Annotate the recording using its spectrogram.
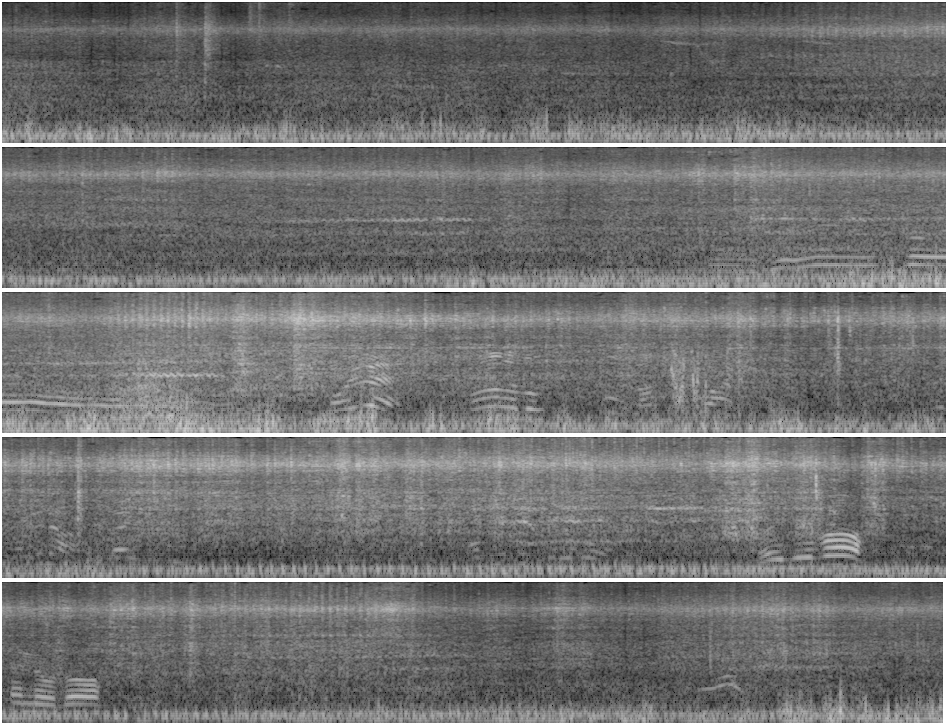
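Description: Motorcycle engines rumble steadily nearby.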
